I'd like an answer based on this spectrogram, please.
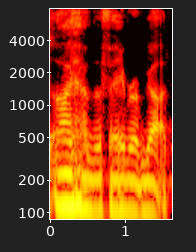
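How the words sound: It is said as a flat rote recitation. The words are recited without understanding. The speaker calls it wrong. "That's exactly how our liturgy sounded"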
